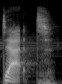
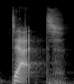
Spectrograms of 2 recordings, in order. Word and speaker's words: debt: First of all, I hope you noticed in my pronunciation that I was not pronouncing the B in this. The B is silent. It's pronounced as debt, debt, debt, as soon as June.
